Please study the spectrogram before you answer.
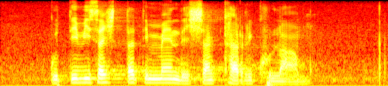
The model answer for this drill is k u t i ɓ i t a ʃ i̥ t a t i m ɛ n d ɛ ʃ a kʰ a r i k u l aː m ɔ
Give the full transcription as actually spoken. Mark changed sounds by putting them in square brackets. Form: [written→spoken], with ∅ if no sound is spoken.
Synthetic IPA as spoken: k u t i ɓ i [t→s] a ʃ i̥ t a t i m ɛ n d ɛ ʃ a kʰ a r i [k→kʰ] u l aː m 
